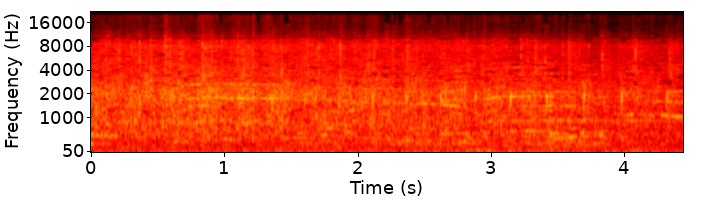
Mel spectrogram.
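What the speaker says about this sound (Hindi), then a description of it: "देखो कितनी तालियां बजाते हैं जय शिवधारा के नाम से" Dense crowd applause at an ashram ground-breaking ceremony, steady and full throughout with faint voices blended in.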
